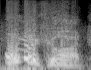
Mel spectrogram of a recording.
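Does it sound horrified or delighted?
horrified. It sounds horrified and offended.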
